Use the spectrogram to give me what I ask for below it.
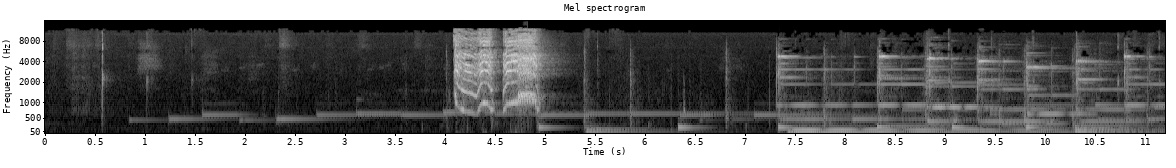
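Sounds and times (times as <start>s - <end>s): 
steady sustained musical tones stepping upward: 0.8s - 10.7s
female junglefowl call from Java: 4.1s - 5.3s.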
